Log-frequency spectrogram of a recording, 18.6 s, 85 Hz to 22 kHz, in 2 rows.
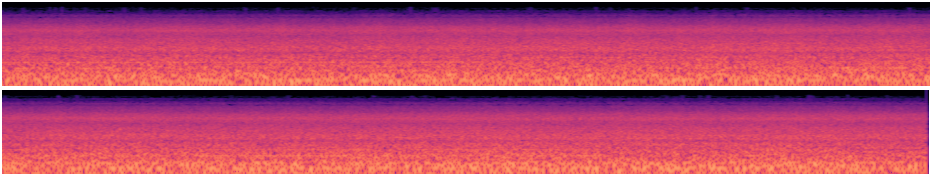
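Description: In-cabin sound of a BMW 118i's 2.0-litre four-cylinder petrol engine pulling steadily at high revs, about 4,000 rpm, at around 200 km/h, mixed with wind and tyre noise. The sound holds steady without gear changes or revving.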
